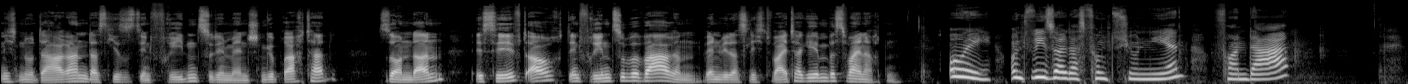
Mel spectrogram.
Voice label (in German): hoerspiel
